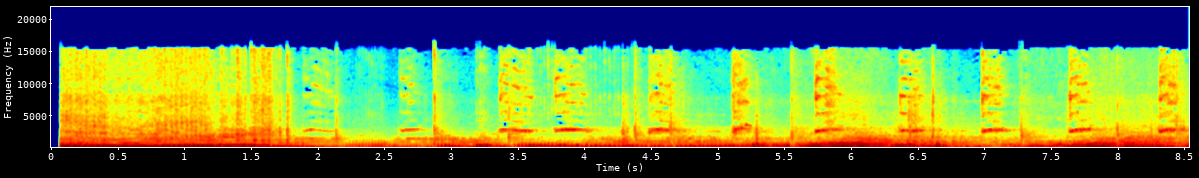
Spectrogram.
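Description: Motorcycle engine revving up and down twice as it rides past, over background music with a steady beat of about two per second.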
